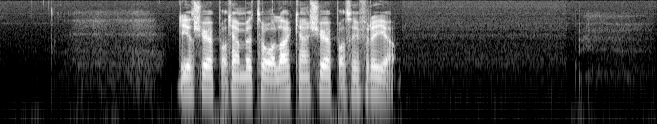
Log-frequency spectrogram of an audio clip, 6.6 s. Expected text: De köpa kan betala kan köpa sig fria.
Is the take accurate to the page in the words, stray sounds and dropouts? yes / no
yes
